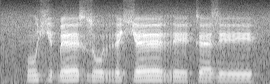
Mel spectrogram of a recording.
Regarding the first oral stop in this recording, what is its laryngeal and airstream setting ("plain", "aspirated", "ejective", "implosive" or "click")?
implosive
